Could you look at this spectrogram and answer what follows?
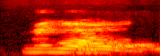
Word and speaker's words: Mignola: or mignola yeah isn't it isn't a g like silent i think i i don't know uh you know him i don't know him maybe i've always been vanilla right yeah it is it is silent it's mignola yeah yeah okay just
